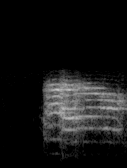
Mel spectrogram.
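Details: Pet cat's greeting after waking up: one drawn-out, level harmonic meow of about a second, in a quiet room.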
